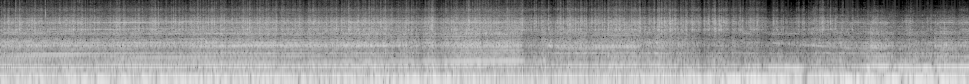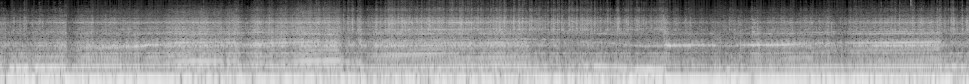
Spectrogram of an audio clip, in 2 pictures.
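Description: Open-cockpit Seven-type sports car's engine on track, heard onboard: it revs up and falls back again and again through gear changes and lifts for corners. A heavy rumble of wind on the microphone runs underneath.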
